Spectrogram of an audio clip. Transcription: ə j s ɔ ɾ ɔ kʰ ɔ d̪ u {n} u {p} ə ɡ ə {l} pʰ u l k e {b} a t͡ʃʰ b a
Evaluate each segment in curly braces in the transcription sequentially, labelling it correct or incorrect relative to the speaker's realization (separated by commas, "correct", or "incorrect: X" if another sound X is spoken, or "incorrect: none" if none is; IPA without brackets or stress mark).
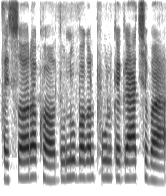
correct, incorrect: b, correct, incorrect: ɡ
